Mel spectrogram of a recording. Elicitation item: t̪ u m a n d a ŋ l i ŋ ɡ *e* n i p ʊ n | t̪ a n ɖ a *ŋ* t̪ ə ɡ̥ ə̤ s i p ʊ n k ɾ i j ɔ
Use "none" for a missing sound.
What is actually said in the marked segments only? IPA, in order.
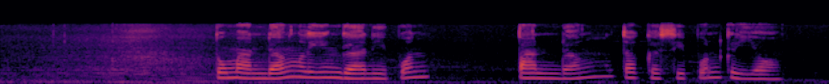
a, ŋ

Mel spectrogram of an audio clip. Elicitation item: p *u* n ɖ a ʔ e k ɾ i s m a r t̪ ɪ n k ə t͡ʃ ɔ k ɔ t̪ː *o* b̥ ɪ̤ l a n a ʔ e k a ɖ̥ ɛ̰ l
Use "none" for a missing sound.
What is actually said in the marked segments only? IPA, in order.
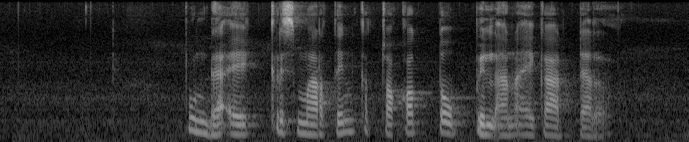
u, o

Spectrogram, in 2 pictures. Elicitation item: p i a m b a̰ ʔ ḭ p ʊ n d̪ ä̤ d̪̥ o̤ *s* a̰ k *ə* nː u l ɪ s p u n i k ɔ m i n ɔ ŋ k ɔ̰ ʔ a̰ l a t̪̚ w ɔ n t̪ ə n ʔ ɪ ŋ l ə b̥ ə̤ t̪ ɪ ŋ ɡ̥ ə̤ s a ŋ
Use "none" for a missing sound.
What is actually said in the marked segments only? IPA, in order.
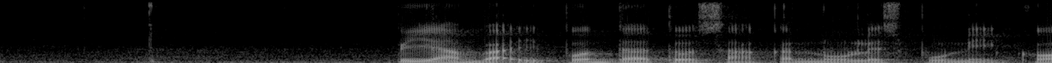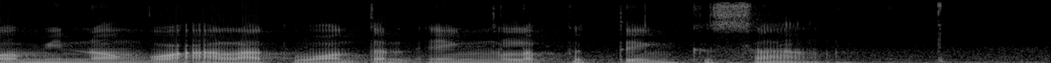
s, ə

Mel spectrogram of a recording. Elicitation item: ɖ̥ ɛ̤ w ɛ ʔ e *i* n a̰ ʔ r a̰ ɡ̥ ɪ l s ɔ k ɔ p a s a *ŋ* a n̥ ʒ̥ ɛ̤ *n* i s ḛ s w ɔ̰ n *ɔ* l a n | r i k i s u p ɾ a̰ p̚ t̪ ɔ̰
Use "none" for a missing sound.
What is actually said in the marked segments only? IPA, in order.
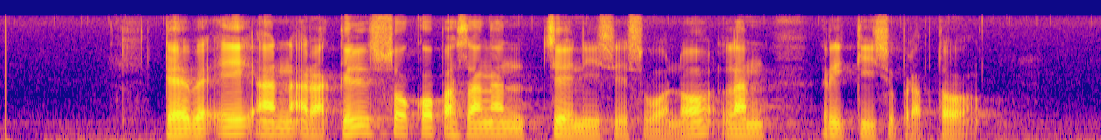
a, ŋ, n, ɔ

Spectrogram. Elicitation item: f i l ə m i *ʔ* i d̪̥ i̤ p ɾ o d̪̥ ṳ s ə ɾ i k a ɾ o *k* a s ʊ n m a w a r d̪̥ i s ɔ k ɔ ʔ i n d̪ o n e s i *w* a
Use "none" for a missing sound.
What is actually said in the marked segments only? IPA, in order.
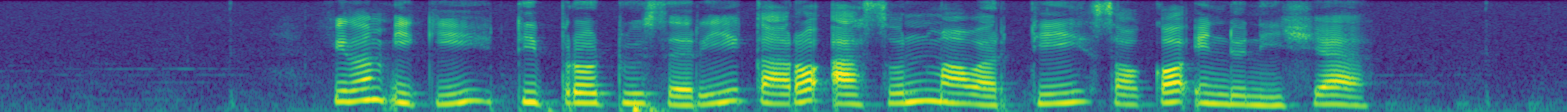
k, ʔ, none

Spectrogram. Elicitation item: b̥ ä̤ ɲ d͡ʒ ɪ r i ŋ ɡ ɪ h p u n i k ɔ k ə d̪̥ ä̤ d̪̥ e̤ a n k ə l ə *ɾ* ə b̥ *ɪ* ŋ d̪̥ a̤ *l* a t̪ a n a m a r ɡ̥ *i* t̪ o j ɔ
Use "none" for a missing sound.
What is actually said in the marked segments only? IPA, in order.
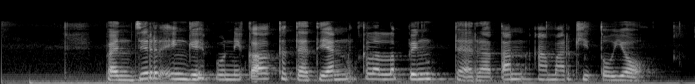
l, ɪ, ɾ, i

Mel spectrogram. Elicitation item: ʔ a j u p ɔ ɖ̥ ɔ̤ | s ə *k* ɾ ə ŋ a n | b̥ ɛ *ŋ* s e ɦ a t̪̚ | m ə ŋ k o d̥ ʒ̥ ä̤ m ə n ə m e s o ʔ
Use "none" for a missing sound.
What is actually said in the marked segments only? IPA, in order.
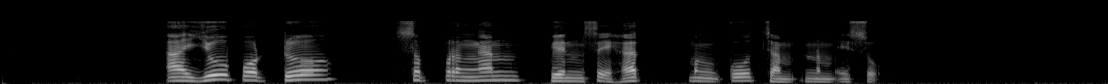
p, n

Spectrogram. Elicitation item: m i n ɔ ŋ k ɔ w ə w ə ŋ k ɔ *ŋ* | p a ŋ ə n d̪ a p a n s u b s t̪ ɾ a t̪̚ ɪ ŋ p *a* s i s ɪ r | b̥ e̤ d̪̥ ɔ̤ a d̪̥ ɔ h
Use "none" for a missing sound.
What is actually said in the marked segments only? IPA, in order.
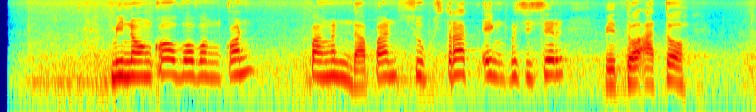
n, ə

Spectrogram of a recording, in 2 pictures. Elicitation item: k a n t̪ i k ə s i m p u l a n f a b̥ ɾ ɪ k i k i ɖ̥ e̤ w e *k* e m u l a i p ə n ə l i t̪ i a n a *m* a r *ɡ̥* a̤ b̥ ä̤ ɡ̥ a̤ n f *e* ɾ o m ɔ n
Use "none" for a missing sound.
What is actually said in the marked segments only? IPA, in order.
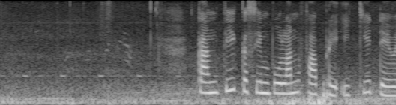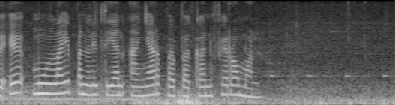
ʔ, ɲ, b̥, e

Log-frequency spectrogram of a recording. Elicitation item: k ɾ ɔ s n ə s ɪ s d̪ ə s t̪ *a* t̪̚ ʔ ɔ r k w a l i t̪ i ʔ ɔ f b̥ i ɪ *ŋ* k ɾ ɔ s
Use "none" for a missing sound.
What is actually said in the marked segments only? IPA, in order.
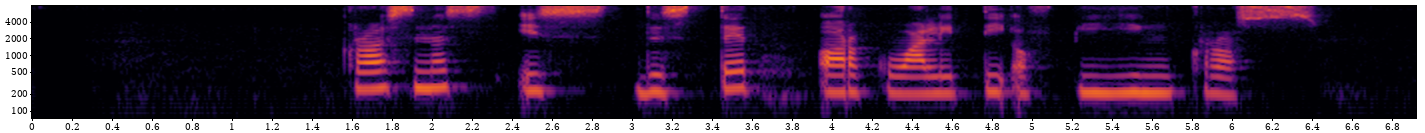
e, ŋ

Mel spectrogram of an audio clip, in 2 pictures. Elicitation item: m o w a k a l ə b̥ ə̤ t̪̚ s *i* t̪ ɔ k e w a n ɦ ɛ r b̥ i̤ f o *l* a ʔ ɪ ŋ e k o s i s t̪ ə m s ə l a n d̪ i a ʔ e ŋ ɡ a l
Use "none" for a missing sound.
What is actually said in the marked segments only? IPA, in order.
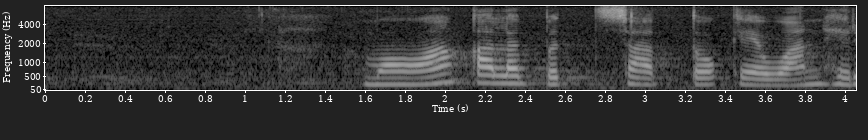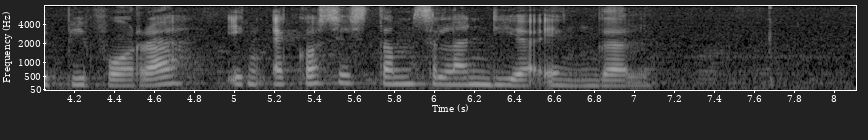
a, ɾ

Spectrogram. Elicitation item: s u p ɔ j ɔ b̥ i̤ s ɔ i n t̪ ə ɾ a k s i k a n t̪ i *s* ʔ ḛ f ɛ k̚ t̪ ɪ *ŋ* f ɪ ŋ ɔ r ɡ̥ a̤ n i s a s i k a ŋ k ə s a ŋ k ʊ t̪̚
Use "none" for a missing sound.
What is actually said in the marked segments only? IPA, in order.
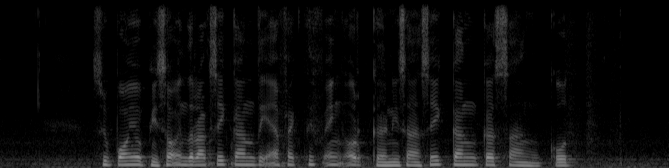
none, none

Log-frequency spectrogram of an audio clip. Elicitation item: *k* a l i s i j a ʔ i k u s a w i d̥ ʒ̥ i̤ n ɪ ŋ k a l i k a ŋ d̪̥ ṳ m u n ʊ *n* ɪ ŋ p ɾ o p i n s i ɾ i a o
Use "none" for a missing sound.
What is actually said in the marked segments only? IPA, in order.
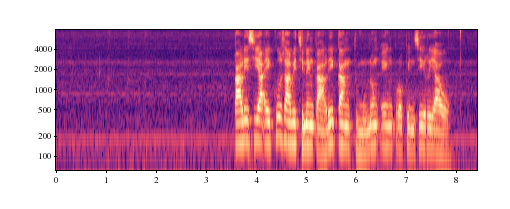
k, ŋ

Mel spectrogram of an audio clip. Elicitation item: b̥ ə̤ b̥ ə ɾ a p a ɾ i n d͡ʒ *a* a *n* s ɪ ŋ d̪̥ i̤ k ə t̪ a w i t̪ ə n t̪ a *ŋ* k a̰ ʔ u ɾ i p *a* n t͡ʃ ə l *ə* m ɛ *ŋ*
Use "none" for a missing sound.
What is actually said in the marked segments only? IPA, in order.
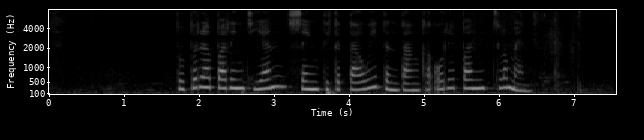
i, n, ŋ, a, ə, n

